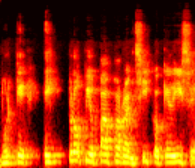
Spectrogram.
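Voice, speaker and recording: A man is speaking. His voice is somewhat breathy. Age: 60s. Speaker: political candidate. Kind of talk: radio interview.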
